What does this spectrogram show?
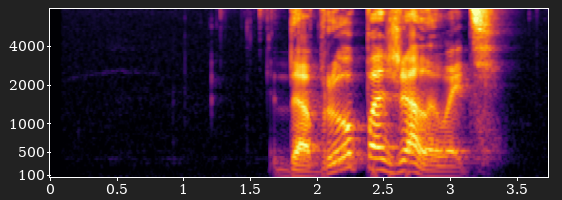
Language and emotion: Russian, positive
